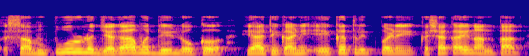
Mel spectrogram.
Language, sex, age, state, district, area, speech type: Marathi, male, 60+, Maharashtra, Kolhapur, urban, spontaneous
